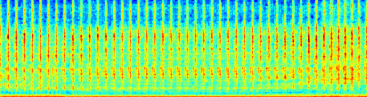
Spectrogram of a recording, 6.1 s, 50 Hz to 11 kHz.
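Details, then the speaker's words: Subaru BRZ with a $4000 Facebook Marketplace replacement engine, first start: heavy evenly spaced knocking about seven times a second over low idle, steady with engine speed, described as a bad knock; rod knock. "that's definitely a knock huh I said yeah it's a bad one"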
